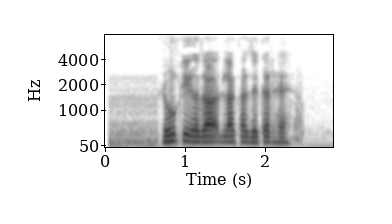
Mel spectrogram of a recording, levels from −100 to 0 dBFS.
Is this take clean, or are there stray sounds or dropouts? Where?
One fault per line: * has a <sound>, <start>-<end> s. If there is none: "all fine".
all fine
